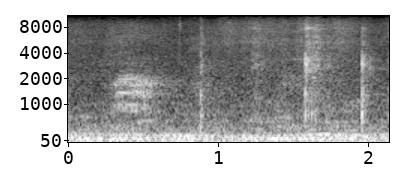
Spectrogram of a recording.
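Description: A crow caws once, briefly, about half a second in, over a steady low rumble. A few sharp clicks follow near the end.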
